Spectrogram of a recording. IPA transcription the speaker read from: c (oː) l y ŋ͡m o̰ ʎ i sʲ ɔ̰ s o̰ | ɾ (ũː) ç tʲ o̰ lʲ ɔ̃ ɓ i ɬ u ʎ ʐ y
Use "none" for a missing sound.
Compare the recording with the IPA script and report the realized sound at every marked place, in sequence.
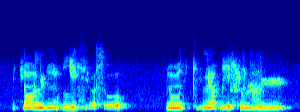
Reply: õː, ũː

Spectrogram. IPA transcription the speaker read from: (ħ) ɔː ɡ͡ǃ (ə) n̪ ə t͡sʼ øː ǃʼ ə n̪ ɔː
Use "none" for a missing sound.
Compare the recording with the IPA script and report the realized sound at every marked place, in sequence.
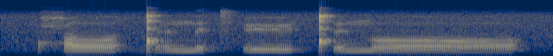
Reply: ħ, ə

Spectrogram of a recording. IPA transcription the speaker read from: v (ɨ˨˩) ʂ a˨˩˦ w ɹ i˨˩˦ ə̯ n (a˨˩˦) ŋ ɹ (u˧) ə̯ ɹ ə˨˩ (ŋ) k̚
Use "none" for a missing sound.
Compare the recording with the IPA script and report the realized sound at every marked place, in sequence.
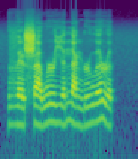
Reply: ɛ˨˩, a˨˩, u˧˥, none

